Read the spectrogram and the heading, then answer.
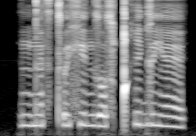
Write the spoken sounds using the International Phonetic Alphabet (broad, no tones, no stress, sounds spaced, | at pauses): n d ẽ s tʼ ʉ xʲ e n z o s ǃʰ i ɡʲ o j ẽ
